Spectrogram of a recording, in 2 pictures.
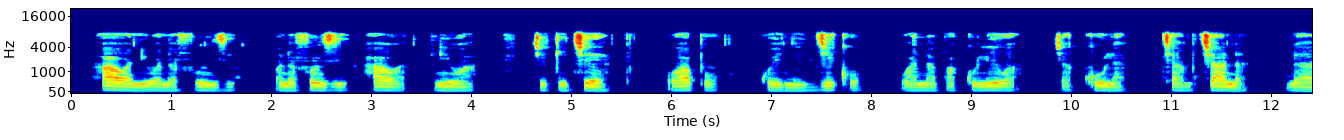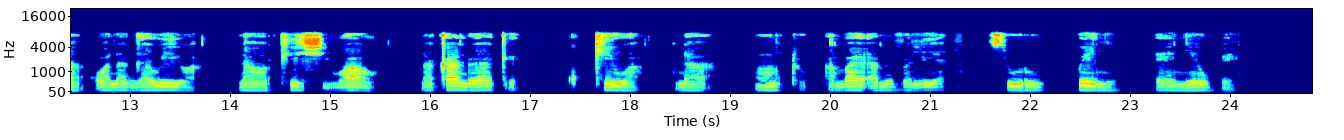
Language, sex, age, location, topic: Swahili, male, 18-24, Nairobi, education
